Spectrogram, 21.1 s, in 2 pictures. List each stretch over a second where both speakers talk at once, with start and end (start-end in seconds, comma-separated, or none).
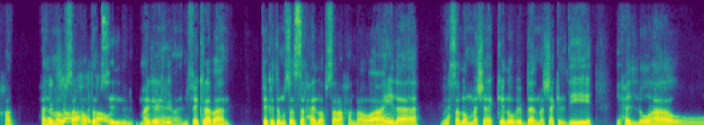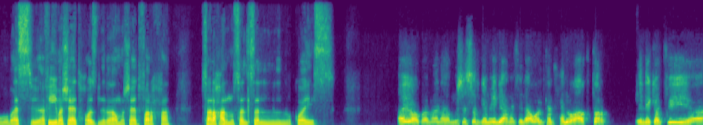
0.7-2.3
